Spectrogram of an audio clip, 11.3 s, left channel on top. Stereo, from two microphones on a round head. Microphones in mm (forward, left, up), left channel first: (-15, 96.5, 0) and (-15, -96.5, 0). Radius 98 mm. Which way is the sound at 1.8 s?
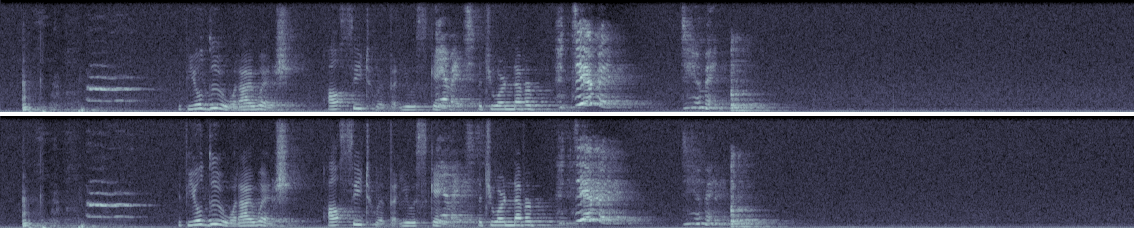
25° right (ahead or behind).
